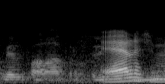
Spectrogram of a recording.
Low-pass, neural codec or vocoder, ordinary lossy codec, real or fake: 5.4 kHz; none; Opus, 32 kbps; real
